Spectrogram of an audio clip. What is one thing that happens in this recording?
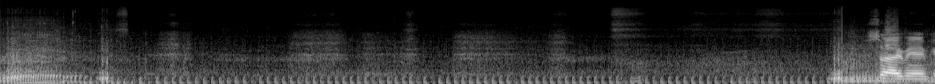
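A dirt bike engine idles with a low, steady putter.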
